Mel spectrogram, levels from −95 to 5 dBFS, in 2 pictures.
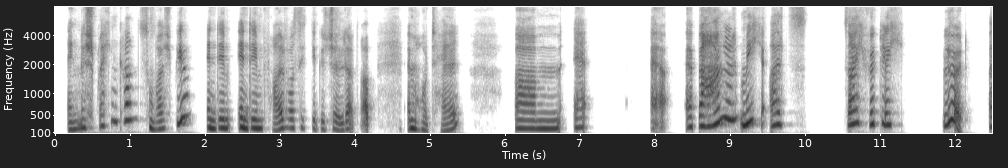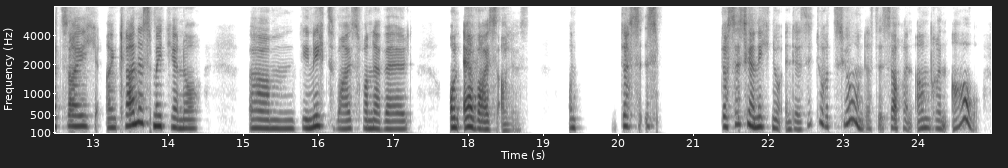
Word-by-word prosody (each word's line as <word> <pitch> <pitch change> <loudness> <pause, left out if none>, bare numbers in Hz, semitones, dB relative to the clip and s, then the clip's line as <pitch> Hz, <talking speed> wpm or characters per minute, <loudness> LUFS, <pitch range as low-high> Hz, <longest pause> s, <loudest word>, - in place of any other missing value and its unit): Englisch 180 +5 0
sprechen 255 +8 -5
kann, 380 +2 +1
zum 205 - -2
Beispiel, 185 - +1 0.3
in 200 -3 +4
dem 200 0 +2
in 215 -3 +6
dem 195 -1 +4
Fall, 195 +1 -3
was 200 +1 -6
ich 205 0 -13
dir 190 -2 -9
geschildert 175 -1 -5
habe, - - -2 0.4
im 190 -3 +2
Hotel. 150 - -7 0.7
Ähm, 190 -1 +1 0.2
er 215 - -4 0.8
er - - -4 0.2
er 230 +1 0
behandelt 305 - +6
mich, 320 +3 +5
als 280 +2 -2 0.4
sei 295 +2 +4
ich 300 -3 -7
wirklich 280 -1 +1 0.5
blöd, 345 +9 +4 0.2
als 230 0 -4
sei 245 0 +4
ich 245 0 -5
ein 215 0 -1
kleines 290 +5 +4
Mädchen 240 -5 +4
noch, 195 0 -2 0.6
ähm, 195 -1 -1
die 200 -1 0
nichts 245 -2 +2
weiß 185 +1 -3
von 195 -1 -1
der 180 -2 0
Welt. 180 0 -2 0.5
Und 220 0 +3
er 225 -1 +7
weiß 175 -2 +1
alles. 145 - -11 0.5
Und 210 -1 -5 0.6
das 245 0 -1
ist 245 -1 -6 0.8
das 235 +3 -2
ist 285 +1 -2
ja 270 - +6
nicht 225 0 +2
nur 195 -3 -5
in 170 - -7
der 175 -1 -8
Situation, 290 - -4
das - - -14
ist - - -11
auch - - -2
in - - -11
anderen 195 -1 -6
auch. - - -2
210 Hz, 150 wpm, -25 LUFS, 190-255 Hz, 0.8 s, er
